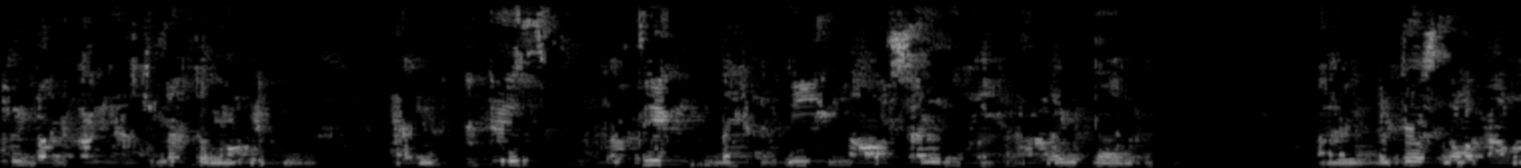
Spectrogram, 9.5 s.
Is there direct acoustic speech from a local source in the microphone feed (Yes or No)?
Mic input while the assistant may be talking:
No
